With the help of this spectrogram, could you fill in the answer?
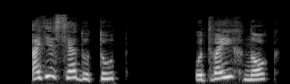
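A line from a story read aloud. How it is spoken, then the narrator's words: Exclaiming. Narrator (Russian): воскликнула Инес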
